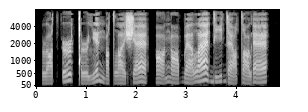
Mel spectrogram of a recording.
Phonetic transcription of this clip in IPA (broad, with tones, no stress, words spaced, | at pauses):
ɭɑ˩t͡sʼə˞˧˥˧ǃə˞˩lʲɛ˧˥˧ ŋu˩tˤlˠɛ˨˩˦ʃæ˧˥˧ | ɑ˨˩˦ŋɑ˨˩˦bæ˨˩˦ lˠæ˧˥˧ di˧˥dæ˨˩˦tˤu˨˩˦ɾæ˧˥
